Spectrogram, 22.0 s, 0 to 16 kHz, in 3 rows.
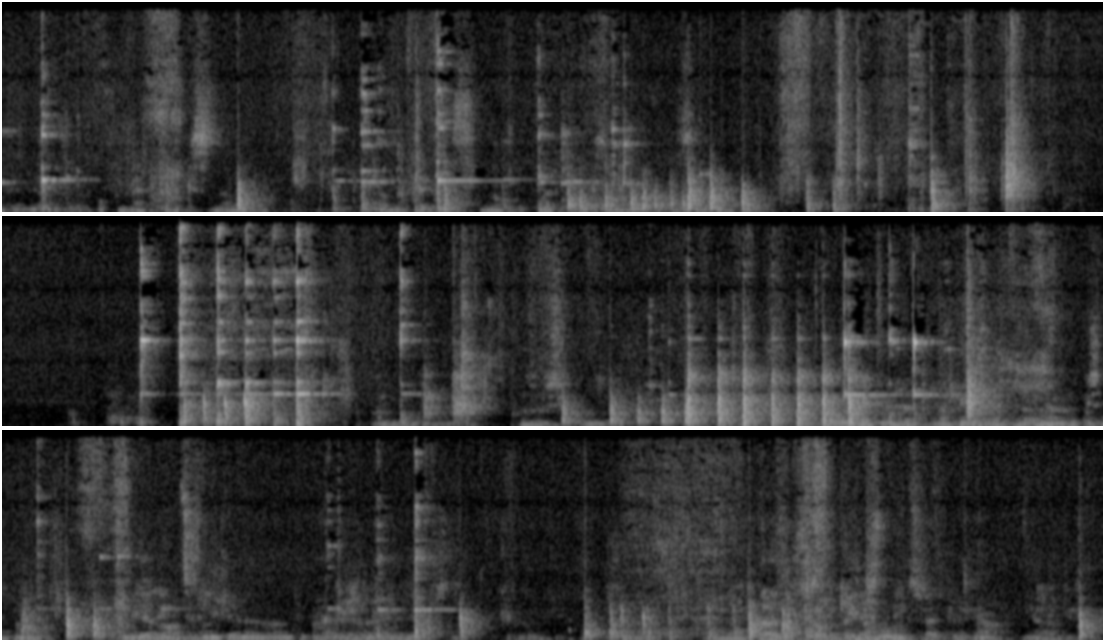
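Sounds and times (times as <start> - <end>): spoons clinking against cups: 0.0 - 0.7, 2.0 - 4.9, 8.2 - 10.7, 11.6 - 14.0, 16.8 - 17.9.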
